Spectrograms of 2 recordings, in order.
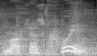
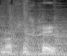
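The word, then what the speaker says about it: Merchants Quay: was a kid I used to call it Merchant's Queen because that's how I pronounced QA y i didn't pronounce as key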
